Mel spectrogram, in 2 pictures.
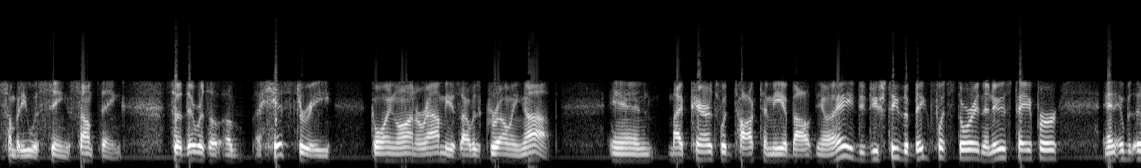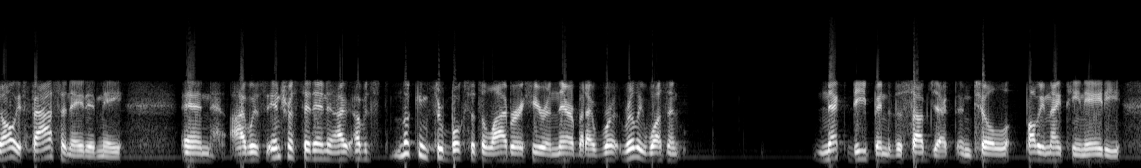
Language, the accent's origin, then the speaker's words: English; Greensburg, Pennsylvania, United States; He's from my hometown of Greensburg, Pennsylvania.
